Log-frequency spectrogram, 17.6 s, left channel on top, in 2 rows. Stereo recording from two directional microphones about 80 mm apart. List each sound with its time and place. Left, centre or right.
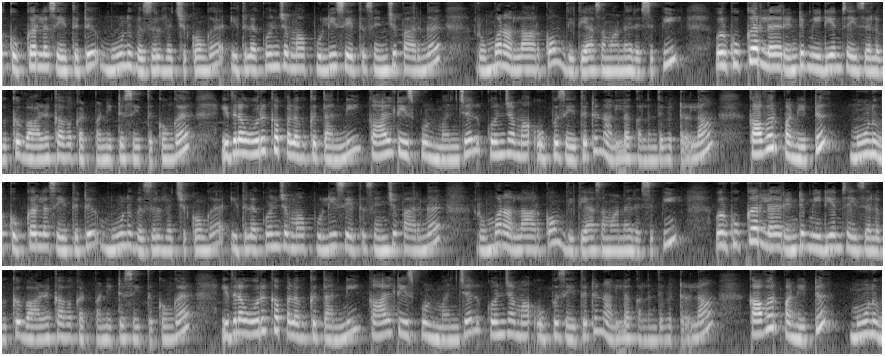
0.0 s speech: centre
0.3 s a woman's voice: left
